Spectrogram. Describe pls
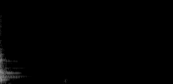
Metal Timbale closed 012
record, closed, trash, real, home, god, conga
